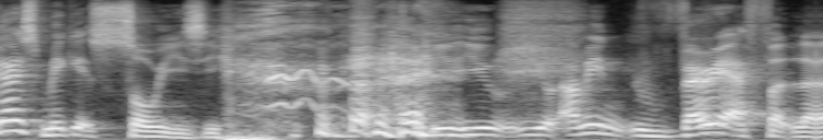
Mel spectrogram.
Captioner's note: guys laugh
